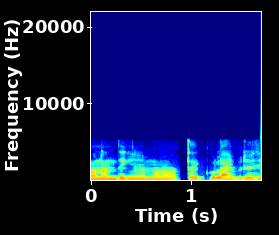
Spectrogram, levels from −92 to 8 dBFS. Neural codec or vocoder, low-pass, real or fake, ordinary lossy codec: none; 5.4 kHz; real; none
